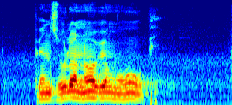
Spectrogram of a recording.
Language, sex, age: Swati, male, 24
